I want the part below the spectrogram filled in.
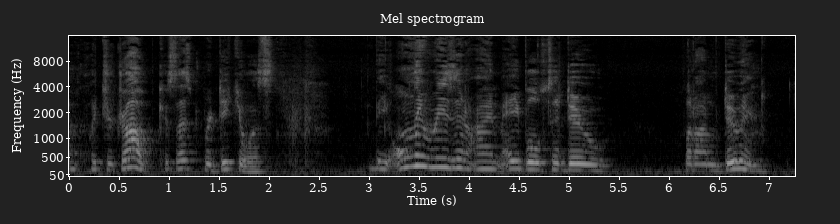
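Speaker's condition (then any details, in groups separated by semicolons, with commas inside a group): Cerebral palsy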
